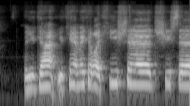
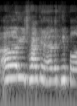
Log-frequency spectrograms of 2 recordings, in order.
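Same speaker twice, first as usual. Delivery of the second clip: higher, louder, fast jealous jab; jealous accusation; 6 semitones higher, 7 dB louder, faster than usual. Retold or imitated. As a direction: fire it off like a suspicious boyfriend. Quoting jealous boyfriend's accusation.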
